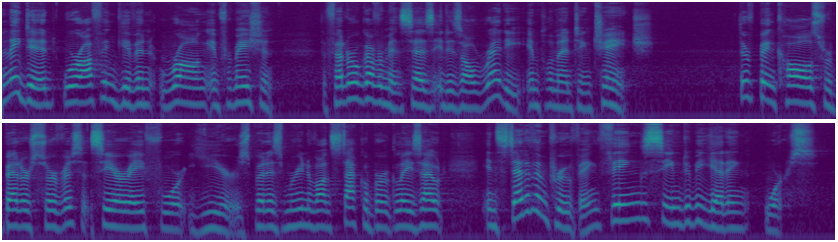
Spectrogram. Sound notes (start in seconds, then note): none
